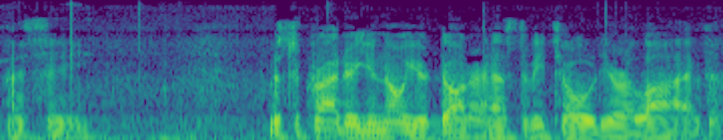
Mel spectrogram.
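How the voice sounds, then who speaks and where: An actor playing a steady, plain-spoken Texas Ranger with an American accent, laconic and calm, in 1950s radio drama style. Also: male voice, deep voice, moderate pace, muffled recording. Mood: calm, reasoning. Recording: very noisy old radio recording.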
